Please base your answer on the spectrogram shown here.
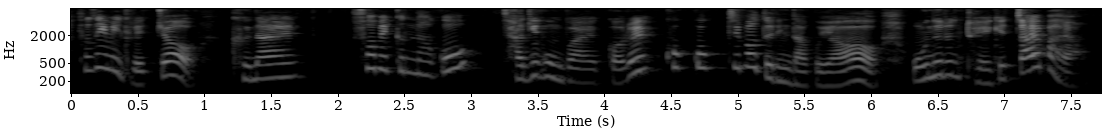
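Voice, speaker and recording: A woman's voice: fairly high pitch, mellow. A woman teaching a grammar lesson online, cheerful and emphatic, stretching out the key words she wants students to remember. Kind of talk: online lecture.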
